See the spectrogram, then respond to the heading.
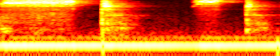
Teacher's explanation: Basically the S sound continues, the T stops, and the T, and then the S sound continues again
